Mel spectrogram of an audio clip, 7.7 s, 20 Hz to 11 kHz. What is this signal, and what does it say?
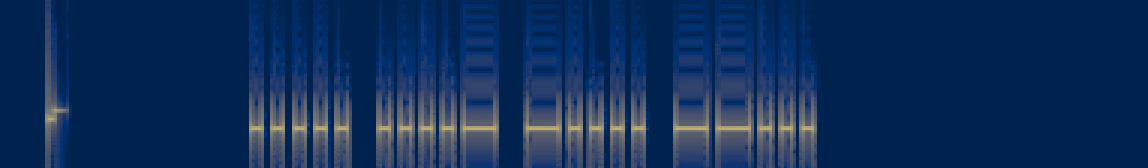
Morse code, heard as a keyed tone, about 17 wpm, 700 Hz. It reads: 5467
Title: Common Cut Numbers - 4-Digit 17wpm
